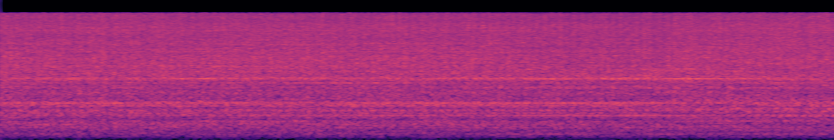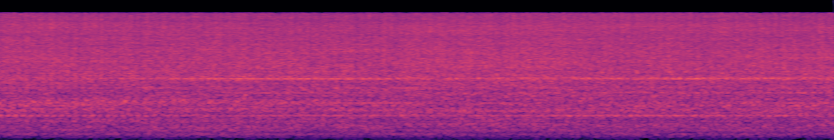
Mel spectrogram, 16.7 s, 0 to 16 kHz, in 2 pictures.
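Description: Bell 206L4 LongRanger helicopter in steady cruise flight, heard from inside the cockpit: a steady whine of several held tones over an even rush of noise that does not change.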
